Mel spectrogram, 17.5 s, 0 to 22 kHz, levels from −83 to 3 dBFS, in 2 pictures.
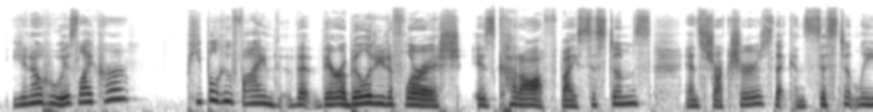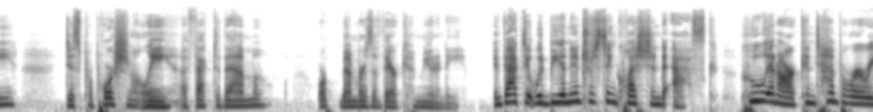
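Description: At 10.16 s the speech and its background noise leap together by about 9 dB in a single step, holding that level until 10.56 s. This sudden gain jump likely comes from a digital gain setting applied instantly, sample to sample, with no ramp.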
